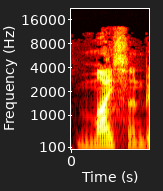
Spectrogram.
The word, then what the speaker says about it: Meissen: And I know that that's pronounced Meissen because I spoke to a German man here in town years ago who was from Germany, still had his German accent, and I said, would you please help me learn how to pronounce that? And it is Meissen, and this porcelain really is there, and he knew the city well.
